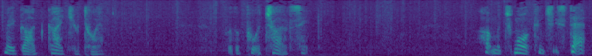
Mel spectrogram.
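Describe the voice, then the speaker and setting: A woman's voice: on the low side, slow, long pauses, a little mellow. An actress playing a frightened mother of a sick child in a 1940s radio drama, pleading tearfully. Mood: frantic. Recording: old lo-fi radio recording with hiss.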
